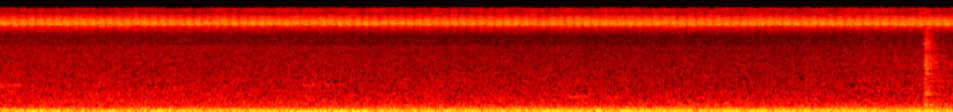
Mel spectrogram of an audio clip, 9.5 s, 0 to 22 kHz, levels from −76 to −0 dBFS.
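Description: Nothing in the recording stood out as a technical problem on listening.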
